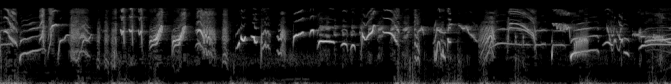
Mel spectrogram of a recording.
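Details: Oriental magpie-robin, wild, where trapping with small ropes takes place: loud, choppy song of sharp clicks, high whistles and scratchy notes in quick bursts with brief gaps.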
